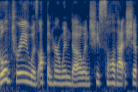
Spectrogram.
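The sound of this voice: It's an unforced reading voice.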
